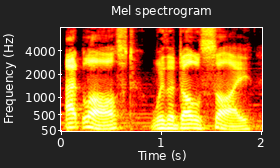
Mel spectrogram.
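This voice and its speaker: A man narrating a story aloud, expressive, rising brightly and then dropping to a hush. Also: on the low side, slow pace. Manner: expressive, swings between bright and hushed. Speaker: fanfiction reader. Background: soft guitar music.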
